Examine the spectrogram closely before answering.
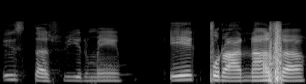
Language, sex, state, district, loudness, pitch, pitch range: Hindi, female, Madhya Pradesh, Bhopal, -19 LUFS, 180 Hz, 175-210 Hz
